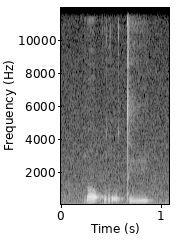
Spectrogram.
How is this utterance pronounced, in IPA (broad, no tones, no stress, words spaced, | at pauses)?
ɾɔʔro̰ ti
